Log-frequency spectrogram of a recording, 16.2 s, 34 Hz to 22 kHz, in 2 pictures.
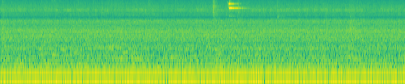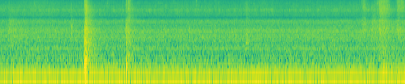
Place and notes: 民安里, Taipei City - Small park
Temporary nature of the small park, Traffic Sound, Binaural recordings, Zoom H4n+ Soundman OKM II
Taipei City, Taiwan, February 2014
